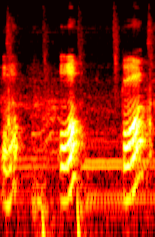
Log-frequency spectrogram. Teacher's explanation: it is a closed mid back vowel or rounded vowel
